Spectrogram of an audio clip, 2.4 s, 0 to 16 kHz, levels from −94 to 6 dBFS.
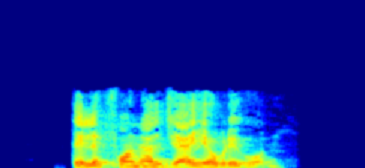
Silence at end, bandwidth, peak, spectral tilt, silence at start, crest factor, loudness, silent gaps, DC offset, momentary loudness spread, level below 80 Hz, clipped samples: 0.6 s; 7.8 kHz; -2 dBFS; -4.5 dB/octave; 0.5 s; 16 dB; -17 LUFS; none; under 0.1%; 14 LU; -64 dBFS; under 0.1%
